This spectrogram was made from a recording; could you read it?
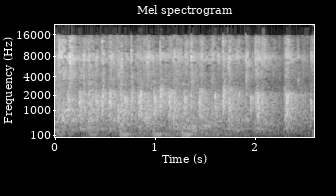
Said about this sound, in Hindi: दादा के लिए जोरदार तालियां।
